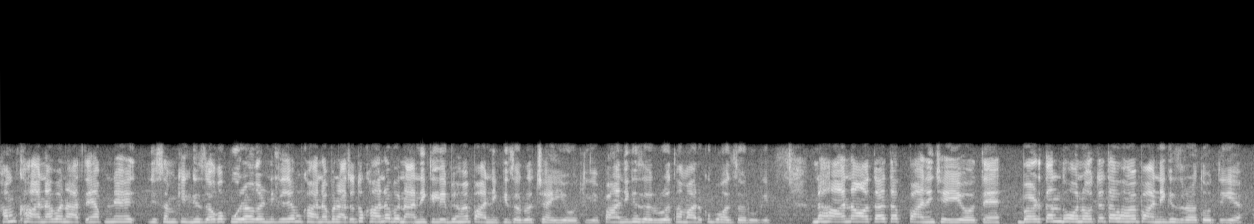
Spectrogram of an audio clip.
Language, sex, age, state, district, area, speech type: Urdu, female, 18-30, Delhi, North East Delhi, urban, spontaneous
